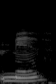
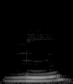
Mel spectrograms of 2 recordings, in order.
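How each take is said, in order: First: The word ends with an audible v consonant. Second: The word ends on the vowel, no consonant. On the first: The speaker calls it wrong. "It's not miv" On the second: The speaker calls it right. "it's me"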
